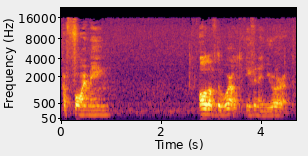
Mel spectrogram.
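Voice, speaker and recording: Amid noticeable background noise and audible room echo, a man speaks at a fairly slow pace in a monotone, flat intonation. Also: medium pitch for a man. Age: 80s+. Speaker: dancer and dance teacher. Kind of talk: interview. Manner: halting.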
